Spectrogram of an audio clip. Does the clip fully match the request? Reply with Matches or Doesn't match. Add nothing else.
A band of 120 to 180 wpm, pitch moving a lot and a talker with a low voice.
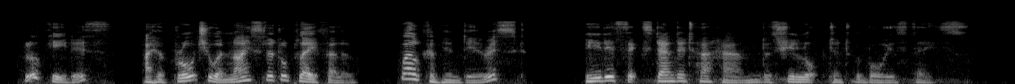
Matches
